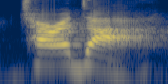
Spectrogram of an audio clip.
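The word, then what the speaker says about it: חרדה: The first one is charada, and it is spelled C-H-A-R-A-D-A-H, charada.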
